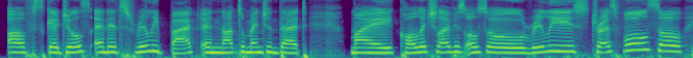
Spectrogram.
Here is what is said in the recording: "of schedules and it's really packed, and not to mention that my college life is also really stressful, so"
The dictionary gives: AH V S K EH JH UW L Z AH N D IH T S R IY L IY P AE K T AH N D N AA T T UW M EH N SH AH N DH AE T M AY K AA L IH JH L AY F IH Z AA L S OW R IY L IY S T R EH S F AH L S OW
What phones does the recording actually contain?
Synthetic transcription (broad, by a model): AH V S K EH JH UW L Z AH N IH T S R IY L IY B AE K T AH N N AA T T UW M EH N SH AH N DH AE T M AY K AA L IH JH L AY F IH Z AA L S OW R IY L IY S T R EH S F AH L S OW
